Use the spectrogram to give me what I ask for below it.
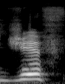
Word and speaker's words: GIF: I use GIF like Jim or like a J, right?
